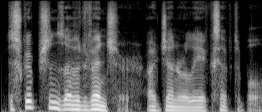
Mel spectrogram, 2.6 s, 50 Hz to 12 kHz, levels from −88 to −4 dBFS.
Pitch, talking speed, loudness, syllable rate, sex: 120 Hz, 135 wpm, -18 LUFS, 7.3 syllables/s, male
